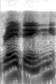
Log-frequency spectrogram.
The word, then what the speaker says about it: Reading: story about because i i learned that reading is how you say it in the uk and the reason that i know this because it's written like reading and the reason i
